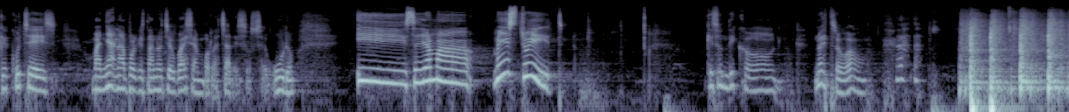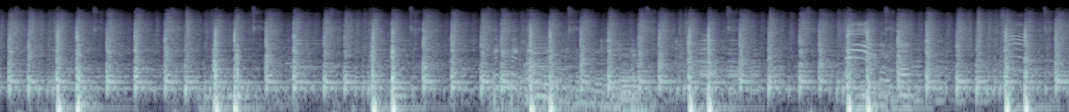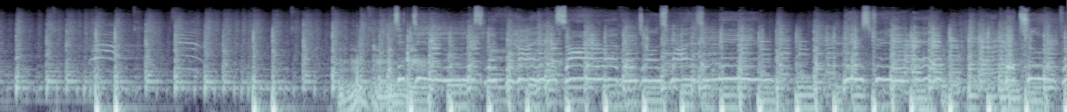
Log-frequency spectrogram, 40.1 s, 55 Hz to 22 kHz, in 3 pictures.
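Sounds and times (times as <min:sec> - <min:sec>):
drum kit beat: 0:12.1 - 0:40.0
banjo: 0:19.4 - 0:21.5, 0:30.9 - 0:40.0
guitars: 0:19.4 - 0:25.4, 0:30.9 - 0:40.0.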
